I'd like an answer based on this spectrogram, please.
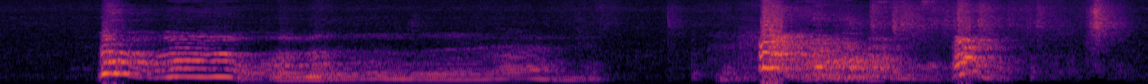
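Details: Alaskan malamute picking on another dog, giving a long, wavering, harmonic whine-howl that slides downward, then a pause before two sharp, harsh barks about a second apart.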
